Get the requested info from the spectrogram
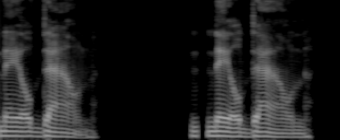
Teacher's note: So it's pronounced exactly the same as nail down, but if you say it together, that D is used for both.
